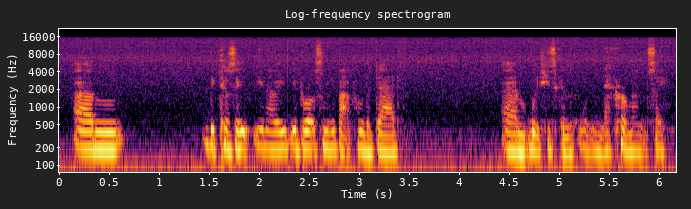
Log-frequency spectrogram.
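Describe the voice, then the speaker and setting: Her voice is somewhat breathy and dark, mellow in tone, set at a medium pitch. The woman speaks at a fairly quick pace with monotone, flat intonation. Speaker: author and lecturer. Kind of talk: lecture. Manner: hesitant, conversational.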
